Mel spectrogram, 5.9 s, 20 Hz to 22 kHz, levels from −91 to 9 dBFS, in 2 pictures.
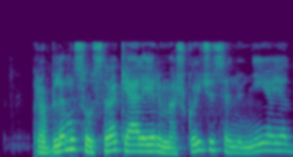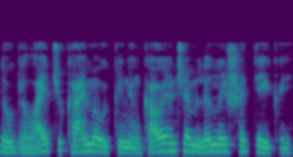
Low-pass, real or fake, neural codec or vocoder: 7.2 kHz; real; none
